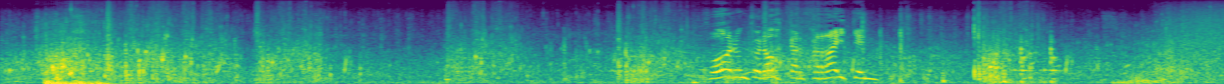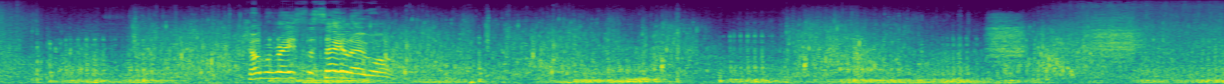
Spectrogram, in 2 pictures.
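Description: Water laps and splashes against a wooden boat's hull.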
